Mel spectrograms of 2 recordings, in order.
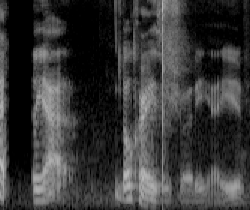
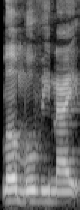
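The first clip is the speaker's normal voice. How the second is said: excited; 7 semitones higher, 10 dB louder than usual. Real, not acted. Excited about movie night.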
